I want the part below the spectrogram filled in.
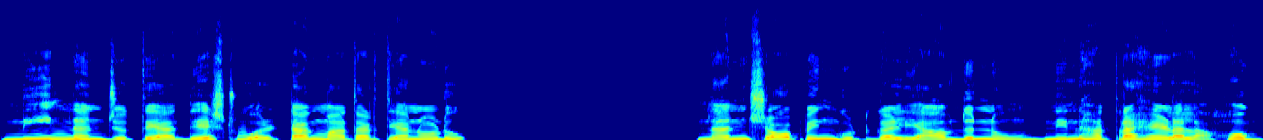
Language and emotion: Kannada, angry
